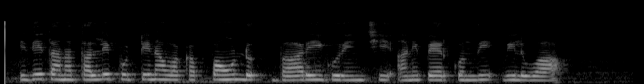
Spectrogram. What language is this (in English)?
Telugu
